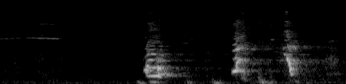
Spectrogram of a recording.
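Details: Massive 85-pound six-month-old Treeing Walker Coonhound puppy, said to love to talk, in his new home: three short, loud, rough barks in just over a second, then quiet between calls.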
